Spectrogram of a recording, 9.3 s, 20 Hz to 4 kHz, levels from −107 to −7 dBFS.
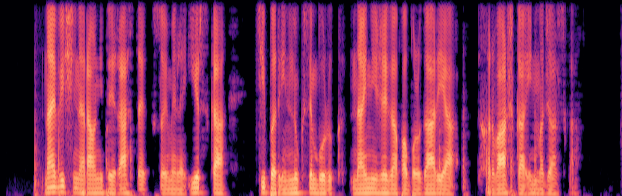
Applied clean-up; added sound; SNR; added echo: classical method Wiener filter.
